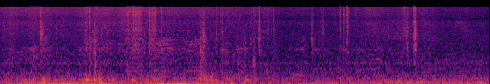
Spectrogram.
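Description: Jeep Wrangler engine running at low speed while crawling an off-road trail, heard from inside the cab. It is louder for the first couple of seconds, then settles, with a few sharp clicks and knocks scattered through.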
